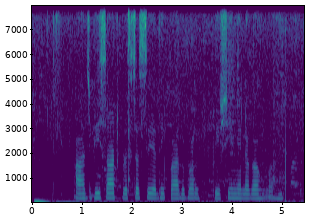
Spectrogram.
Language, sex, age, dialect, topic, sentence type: Hindi, female, 25-30, Awadhi Bundeli, agriculture, statement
